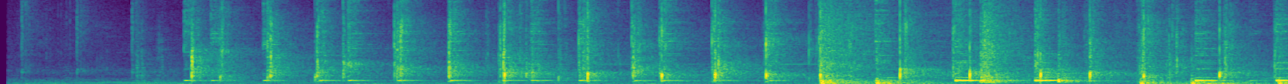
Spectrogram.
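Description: Several people clapping their hands together in a steady rhythm, about three claps a second, beginning about a second in: the hand-clap count-in that opens a live acoustic band's song. A deeper, fuller sound joins the claps about four seconds in.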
